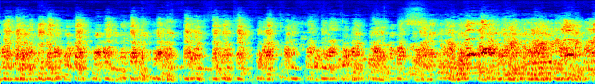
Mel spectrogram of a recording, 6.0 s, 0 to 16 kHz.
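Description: A flock of about 250 ducks on a duck farm keeps up a continuous, dense chorus of quacking and honking calls at moderate distance, with no one talking over it.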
